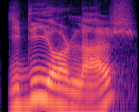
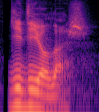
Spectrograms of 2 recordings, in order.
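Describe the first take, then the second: First: The r sound in the middle is kept. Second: The r sound in the middle is dropped.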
